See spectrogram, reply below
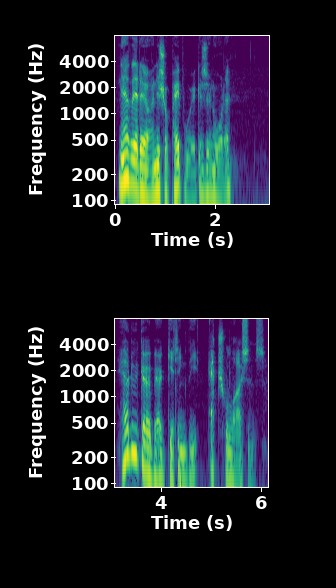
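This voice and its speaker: A man with a husky voice, presenting an instructional vlog in measured phrases. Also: medium pitch, expressive. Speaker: amateur radio video host.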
